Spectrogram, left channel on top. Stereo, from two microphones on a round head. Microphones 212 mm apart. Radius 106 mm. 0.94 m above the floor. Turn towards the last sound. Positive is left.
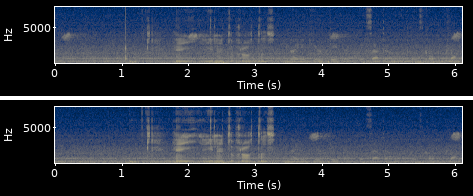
turn(degrees=50)  # may be behind; listen again after turning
